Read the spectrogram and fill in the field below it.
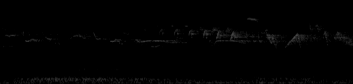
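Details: A Red-breasted flycatcher sings at Schoonloo, Netherlands, on 27 May 2015: thin, high repeated notes at a quick pace, ending in brighter sweeping phrases, over a steady low background hum.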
